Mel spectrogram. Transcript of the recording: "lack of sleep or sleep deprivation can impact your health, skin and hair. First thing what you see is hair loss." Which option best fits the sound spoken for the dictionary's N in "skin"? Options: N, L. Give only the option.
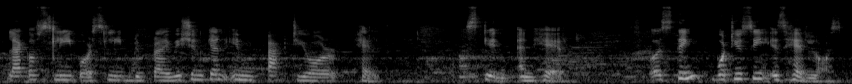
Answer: N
